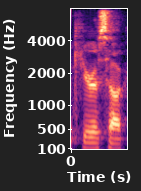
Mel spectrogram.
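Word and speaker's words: Curaçao: So I'm glad you pronounced the island Curacao, because I would have never known how to pronounce it.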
